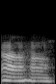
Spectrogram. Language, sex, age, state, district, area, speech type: Malayalam, female, 45-60, Kerala, Kottayam, rural, conversation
